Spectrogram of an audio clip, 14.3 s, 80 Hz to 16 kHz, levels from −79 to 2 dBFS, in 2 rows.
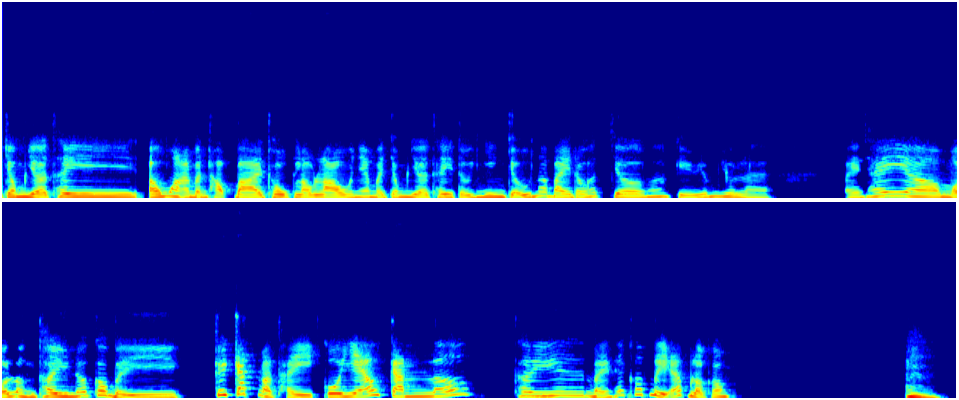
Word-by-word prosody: trong 240 Hz, -1 st, +4 dB
giờ 210 Hz, -3 st, +2 dB
thi 250 Hz, -1 st, +2 dB
ở 235 Hz, 0 st, +3 dB
ngoài 260 Hz, -6 st, +1 dB
mình 215 Hz, -1 st, -1 dB
học 205 Hz, -2 st, -6 dB
bài 200 Hz, -1 st, +1 dB
thuộc 210 Hz, 0 st, 0 dB
làu 200 Hz, -1 st, -1 dB
làu 200 Hz, 0 st, +1 dB
nha 230 Hz, +2 st, -4 dB
mà 215 Hz, -2 st, -2 dB
trong 230 Hz, +2 st, -2 dB
giờ 205 Hz, -3 st, -1 dB
thi 230 Hz, 0 st, 0 dB
tự 195 Hz, -4 st, -5 dB
nhiên 230 Hz, +4 st, +2 dB
chữ 195 Hz, 0 st, -1 dB
nó 310 Hz, -, -5 dB
bay 240 Hz, -5 st, -2 dB
đâu 225 Hz, +1 st, -5 dB
hết 280 Hz, -, -7 dB
trơn 230 Hz, -2 st, -1 dB
á, 250 Hz, -, -1 dB
kiểu 185 Hz, -1 st, -5 dB
giống 265 Hz, +6 st, -2 dB
như 270 Hz, -2 st, 0 dB
là, 200 Hz, -5 st, -7 dB, 0.6 s
bạn 195 Hz, +1 st, -7 dB
thấy, 300 Hz, +5 st, -3 dB
ơ, 260 Hz, -4 st, +1 dB
mỗi 225 Hz, 0 st, +1 dB
lần 250 Hz, -5 st, +1 dB
thi 265 Hz, +1 st, +4 dB
nó 305 Hz, +4 st, +1 dB
có 355 Hz, +2 st, +1 dB
bị 210 Hz, -, +1 dB, 0.6 s
cái 395 Hz, -, +5 dB
cách 460 Hz, 0 st, +1 dB
mà 250 Hz, -, +1 dB
thầy 200 Hz, -3 st, -1 dB
cô 250 Hz, -, +6 dB
giáo 265 Hz, +9 st, +2 dB
canh 275 Hz, +1 st, +2 dB
lớp 295 Hz, +6 st, 0 dB, 0.5 s
thi, 310 Hz, +1 st, 0 dB, 0.3 s
bạn 235 Hz, -1 st, -1 dB
thấy 350 Hz, -, -7 dB
có 425 Hz, -, -2 dB
bị 460 Hz, +3 st, +4 dB
áp 360 Hz, -5 st, -4 dB
lực 235 Hz, -8 st, 0 dB
hông? 255 Hz, +1 st, +1 dB, 1.3 s
Ừm. 225 Hz, -6 st, +7 dB
240 Hz, 230 wpm, -22 LUFS, 215-275 Hz, 1.3 s, Ừm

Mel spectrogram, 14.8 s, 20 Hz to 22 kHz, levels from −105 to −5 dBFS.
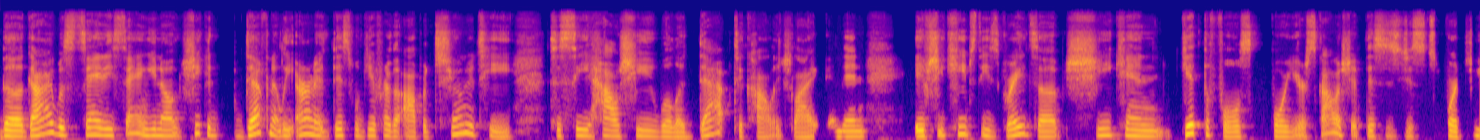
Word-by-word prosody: the 160 Hz, -2 st, +7 dB
guy 185 Hz, +9 st, +5 dB
was 200 Hz, -7 st, +2 dB
saying 200 Hz, -1 st, +3 dB
he's 180 Hz, 0 st, -1 dB
saying, 120 Hz, +9 st, 0 dB
you 175 Hz, -, +1 dB
know, 165 Hz, -1 st, +1 dB
"She 235 Hz, -, -2 dB
could 195 Hz, -7 st, -4 dB, 0.2 s
definitely 200 Hz, -, +3 dB
earn 215 Hz, 0 st, +3 dB
it. 160 Hz, -5 st, -3 dB
This 175 Hz, -1 st, -1 dB
will 165 Hz, -, -6 dB
give 165 Hz, +2 st, -4 dB
her 165 Hz, -2 st, -1 dB
the 155 Hz, -, -2 dB
opportunity 145 Hz, -, -2 dB, 0.4 s
to 165 Hz, -, -1 dB
see 170 Hz, +1 st, +1 dB
how 155 Hz, 0 st, +2 dB
she 155 Hz, +1 st, +1 dB
will 145 Hz, -1 st, -1 dB
adapt 65 Hz, -1 st, -2 dB
to -, -, -4 dB
college -, -, -5 dB
life, 65 Hz, 0 st, -1 dB, 0.2 s
and 150 Hz, 0 st, -3 dB
then 150 Hz, 0 st, +2 dB, 0.5 s
if 160 Hz, -1 st, +6 dB
she -, -, +3 dB
keeps 205 Hz, +3 st, -2 dB
these 155 Hz, -4 st, -4 dB
grades 200 Hz, +4 st, +1 dB
up, 145 Hz, 0 st, +1 dB
she 185 Hz, +1 st, +2 dB
can 160 Hz, -4 st, -1 dB, 0.2 s
get 235 Hz, +2 st, +7 dB
the 205 Hz, -, -2 dB
full 145 Hz, -7 st, -1 dB
s 145 Hz, 0 st, -1 dB, 0.2 s
four-year 145 Hz, -2 st, +1 dB
scholarship, -, -, -1 dB
this -, -, -1 dB
is 75 Hz, -, -2 dB
just 75 Hz, -, -4 dB
for 150 Hz, -2 st, +5 dB
2 170 Hz, +5 st, -6 dB
165 Hz, 200 wpm, -25 LUFS, 150-190 Hz, 0.5 s, the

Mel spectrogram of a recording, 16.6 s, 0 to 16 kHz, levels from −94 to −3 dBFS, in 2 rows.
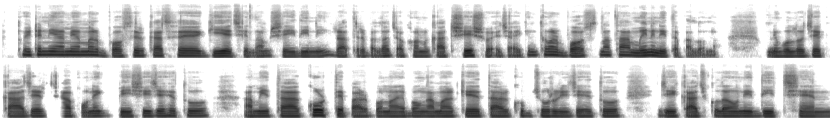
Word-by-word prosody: তো -, -, -22 dB
এটা 170 Hz, +2 st, 0 dB
নিয়ে 170 Hz, -1 st, +3 dB
আমি 165 Hz, -, +3 dB
আমার 165 Hz, -1 st, +3 dB
বসের 115 Hz, +3 st, 0 dB
কাছে 125 Hz, +1 st, 0 dB, 0.3 s
গিয়েছিলাম, 115 Hz, +1 st, +1 dB
সেইদিনই 105 Hz, +1 st, -2 dB
রাতের 105 Hz, +1 st, -4 dB
বেলা 120 Hz, -2 st, -2 dB
যখন 105 Hz, 0 st, -4 dB
কাজ 105 Hz, 0 st, -2 dB
শেষ 125 Hz, +1 st, +4 dB
হয়ে 110 Hz, -, -4 dB
যায়, -, -, -5 dB
কিন্তু 155 Hz, 0 st, -5 dB
আমার 160 Hz, -3 st, +3 dB
বস 115 Hz, +2 st, +2 dB
না 155 Hz, -, +1 dB
তা 155 Hz, -, +2 dB
মেনে 140 Hz, +2 st, +5 dB
নিতে 110 Hz, -, -1 dB
পারল -, -, -9 dB
না। -, -, -14 dB, 0.5 s
উনি 110 Hz, -, -1 dB
বলল 110 Hz, +1 st, +1 dB
যে, 115 Hz, -, +3 dB, 0.2 s
"কাজের 105 Hz, +2 st, +2 dB
চাপ 110 Hz, -1 st, -1 dB
অনেক 115 Hz, +1 st, +1 dB, 0.2 s
বেশি 105 Hz, +2 st, +1 dB
যেহেতু, 120 Hz, +1 st, 0 dB, 0.6 s
আমি 115 Hz, +1 st, +2 dB
তা 110 Hz, -1 st, +5 dB, 0.2 s
করতে 140 Hz, -6 st, +5 dB
পারবো 110 Hz, 0 st, -1 dB
না।" 105 Hz, -, +1 dB
এবং 110 Hz, 0 st, -1 dB
আমাকে 110 Hz, +1 st, +1 dB, 0.2 s
তার 110 Hz, -, +3 dB
খুব 120 Hz, -, -3 dB
জরুরি 110 Hz, -1 st, +1 dB
যেহেতু 110 Hz, +1 st, 0 dB, 0.6 s
যে -, -, +4 dB, 0.2 s
কাজগুলা 110 Hz, +1 st, +2 dB
উনি 110 Hz, 0 st, +3 dB
দিচ্ছেন, 105 Hz, 0 st, 0 dB
110 Hz, 175 wpm, -24 LUFS, 110-125 Hz, 0.6 s, মেনে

